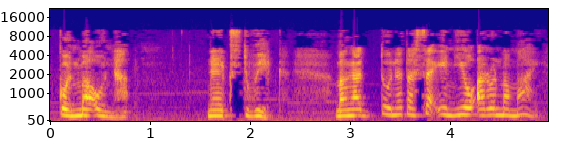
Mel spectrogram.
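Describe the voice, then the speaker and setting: A Filipino woman in a radio drama playing an older, anxious, persuasive lady of the house with a husky voice. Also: mid-range voice, a little slow, a bit bright, soft background music. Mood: earnest, persuasive. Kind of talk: Philippine radio drama acting.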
